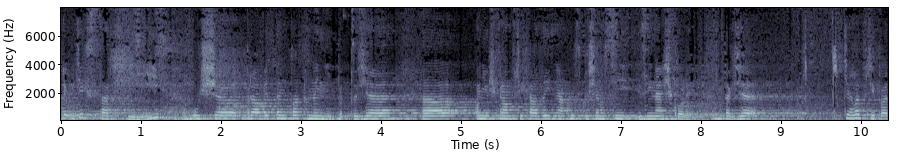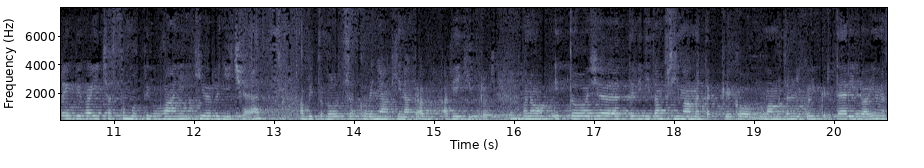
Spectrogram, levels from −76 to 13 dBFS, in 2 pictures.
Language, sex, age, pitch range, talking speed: Czech, female, 20-39, 185-210 Hz, 155 wpm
